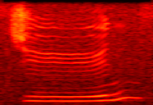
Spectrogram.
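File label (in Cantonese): "zyun2", Cantonese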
